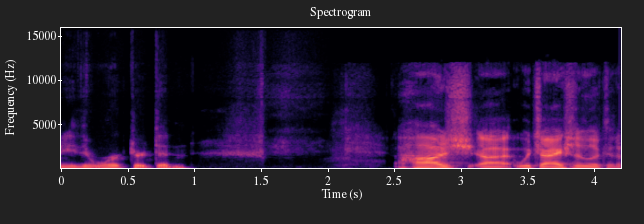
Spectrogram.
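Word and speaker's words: Hoge: Hodge, which I actually looked it up a couple weeks before the draft because I thought it was Hogue as well. I guess he pronounces it Hodge.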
